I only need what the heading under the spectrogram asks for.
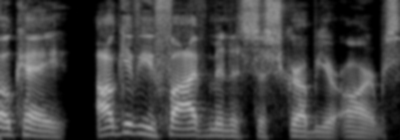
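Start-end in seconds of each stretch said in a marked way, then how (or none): none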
